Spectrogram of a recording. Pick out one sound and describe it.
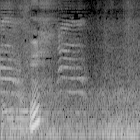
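A woman speaks with animation close to the microphone.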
